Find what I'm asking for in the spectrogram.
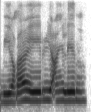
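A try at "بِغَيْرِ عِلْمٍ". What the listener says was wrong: Bigoiri ilm, bukan ilim. Kalau ilim berarti ada baris. Bigoiri ilm. Ilm.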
